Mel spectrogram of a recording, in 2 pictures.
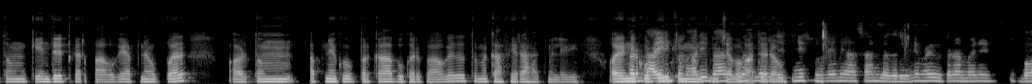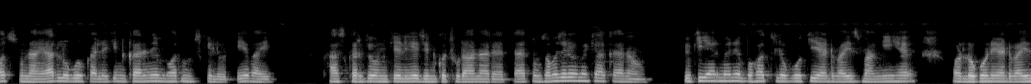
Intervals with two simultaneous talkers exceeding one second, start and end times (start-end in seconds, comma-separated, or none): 6.3-7.9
